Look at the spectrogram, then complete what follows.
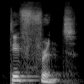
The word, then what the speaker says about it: different: Different. Different. Not different. Different. The f like from different, right?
